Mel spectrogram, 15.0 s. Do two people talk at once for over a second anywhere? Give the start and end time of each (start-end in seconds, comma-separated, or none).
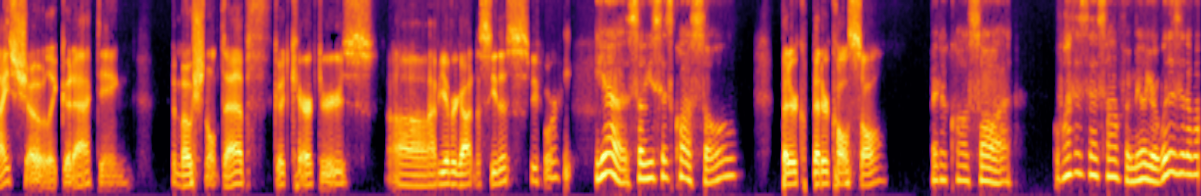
none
